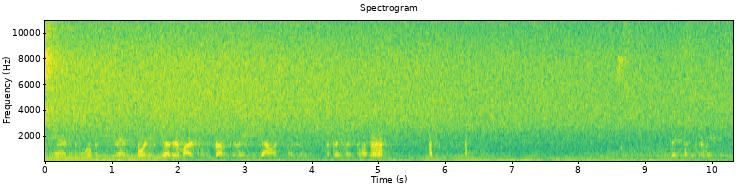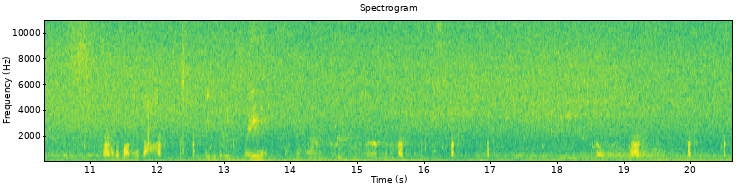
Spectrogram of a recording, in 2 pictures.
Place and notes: The sounds of rally cars passing our marshal location for the Ojibwe Forest Rally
